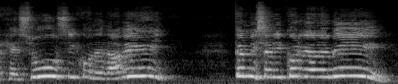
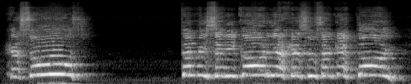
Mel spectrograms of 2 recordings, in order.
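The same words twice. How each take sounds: First: Higher, loud plea shouted to Jesus; loud, higher desperate cry. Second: Much higher, much louder scream for mercy; much louder, higher desperate cry of a blind man. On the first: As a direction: call out for mercy across a crowd. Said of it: "a gritar". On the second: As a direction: scream with everything you've got. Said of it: "y de vuelta ... gritaba". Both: Acted.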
